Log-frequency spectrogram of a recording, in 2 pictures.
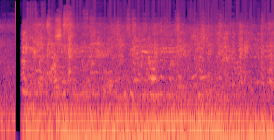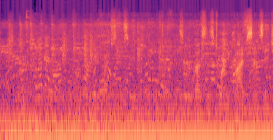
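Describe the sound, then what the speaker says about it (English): Inside an air-conditioned city bus in Iloilo City, a low engine rumble and steady hum run continuously while passengers chatter in a busy background babble. "This is not a jeepney, it's an AC bus."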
